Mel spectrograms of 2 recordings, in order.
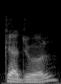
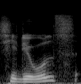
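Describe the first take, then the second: First: It is said with an American pronunciation. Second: It is said with a British pronunciation. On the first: "American স্টাইলের উচ্চারণ হচ্ছে" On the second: "British স্টাইলের উচ্চারণ হচ্ছে"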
